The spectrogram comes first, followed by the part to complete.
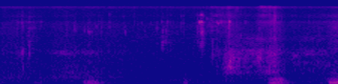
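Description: Near silence, with a few faint soft bumps of handling, one about half a second in and two near the end.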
